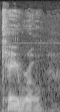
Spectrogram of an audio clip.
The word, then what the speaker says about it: Cairo: to the uh mississippi alexandria virginia and little cairo illinois though the locals pronounce it cairo are the other egyptian derived towns so we're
